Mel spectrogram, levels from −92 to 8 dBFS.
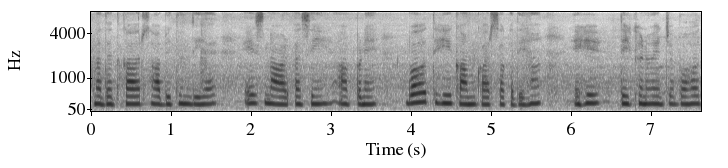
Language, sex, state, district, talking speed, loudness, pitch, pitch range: Punjabi, female, Punjab, Kapurthala, 140 wpm, -17 LUFS, 230 Hz, 220-240 Hz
